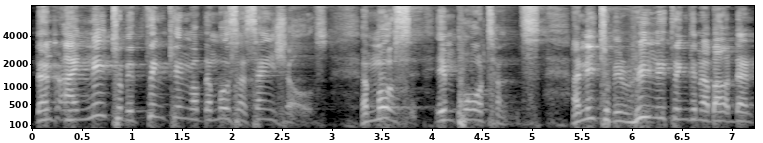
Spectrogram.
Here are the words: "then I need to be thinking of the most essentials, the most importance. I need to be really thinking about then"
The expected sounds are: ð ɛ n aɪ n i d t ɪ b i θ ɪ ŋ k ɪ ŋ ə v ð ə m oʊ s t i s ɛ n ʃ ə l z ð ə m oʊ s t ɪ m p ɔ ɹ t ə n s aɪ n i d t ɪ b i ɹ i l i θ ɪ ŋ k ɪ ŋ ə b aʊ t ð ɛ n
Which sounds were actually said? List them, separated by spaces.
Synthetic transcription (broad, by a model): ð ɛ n aɪ n i d t ɪ b i θ ɪ ŋ k ɪ ŋ ə v ð ə m oʊ s t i s ɛ n ʃ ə l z ð ə m oʊ s t ɪ m p ɔ ɹ t ə n s aɪ n i d t ɪ b i ɹ i l i θ ɪ ŋ k ɪ ŋ ə b aʊ t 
